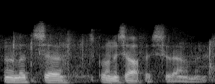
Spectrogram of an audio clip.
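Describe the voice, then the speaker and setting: A senior police chief, low in pitch and quick in his talk. He is terse and businesslike, in old radio style on a muffled recording. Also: lively intonation, background noise. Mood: casual, tired. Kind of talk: 1940s-50s radio acting, clipped.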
